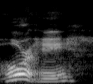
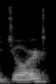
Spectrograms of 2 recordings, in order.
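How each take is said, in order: First: The name is said the Spanish way, 'hor-hay'. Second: The name is said the English way, 'jorj'. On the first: This is how some listeners say the name. "some of you may pronounce it that way" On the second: This is how the speaker says the name. "I say George"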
